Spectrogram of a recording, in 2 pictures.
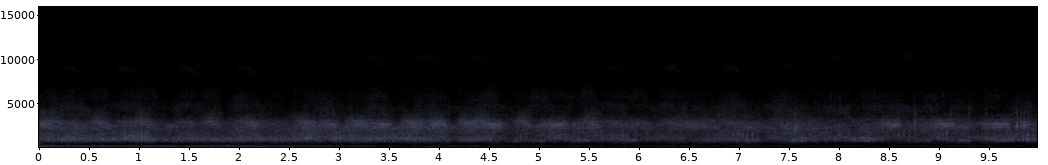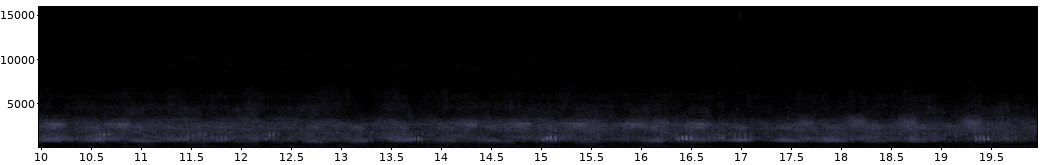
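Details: Japanese rice-paddy frogs, including tree frogs, black-spotted pond frogs and wrinkled frogs, chorusing among lotus fields in Echizen, Fukui, Japan, on 12 June 2021. Steady overlapping croaks and trills, with a brief low rumble in the opening seconds.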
